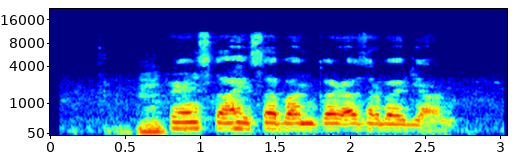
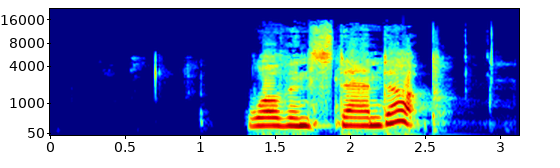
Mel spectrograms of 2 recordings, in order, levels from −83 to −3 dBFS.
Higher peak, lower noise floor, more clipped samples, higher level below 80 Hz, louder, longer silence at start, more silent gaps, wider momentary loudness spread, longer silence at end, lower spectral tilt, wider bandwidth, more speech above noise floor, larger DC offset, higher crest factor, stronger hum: second, -6 dBFS vs 0 dBFS; second, -46 dBFS vs -78 dBFS; neither; first, -36 dBFS vs -56 dBFS; second, -19 LUFS vs -11 LUFS; second, 0.5 s vs 1.35 s; neither; second, 10 LU vs 15 LU; second, 0.35 s vs 0.55 s; first, -7.5 dB/octave vs -4 dB/octave; second, 11.5 kHz vs 15 kHz; second, 28 dB vs 68 dB; neither; about the same, 14 dB vs 14 dB; neither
